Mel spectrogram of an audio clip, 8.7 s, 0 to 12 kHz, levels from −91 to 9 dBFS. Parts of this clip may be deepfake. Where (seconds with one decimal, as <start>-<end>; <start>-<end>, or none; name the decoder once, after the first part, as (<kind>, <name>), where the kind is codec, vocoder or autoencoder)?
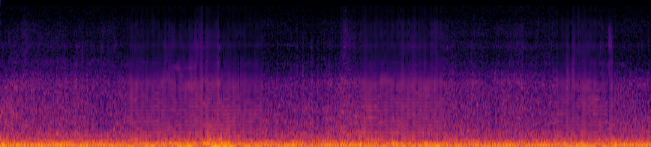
1.7-3.5 (vocoder, BigVGAN v2); 4.8-5.9; 7.4-8.2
